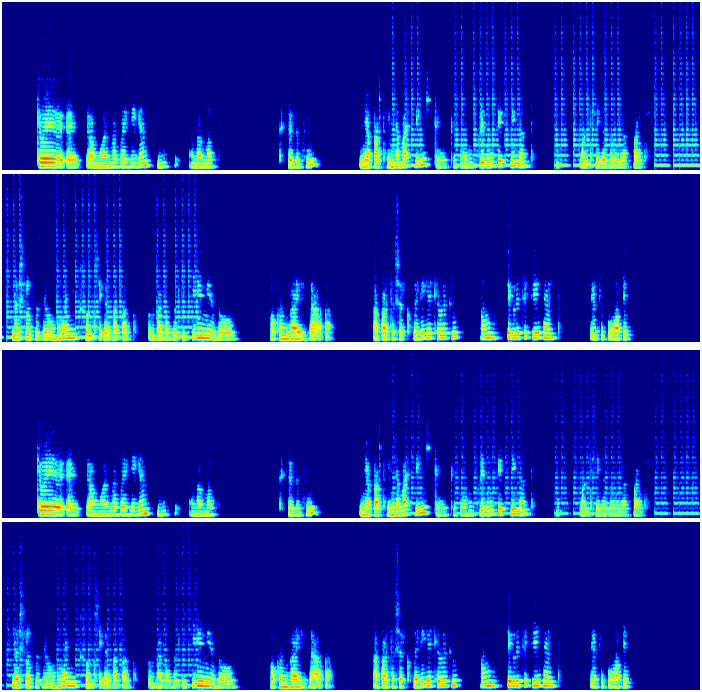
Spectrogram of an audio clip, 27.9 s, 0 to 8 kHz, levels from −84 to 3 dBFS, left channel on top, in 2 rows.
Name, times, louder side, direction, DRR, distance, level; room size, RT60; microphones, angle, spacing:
voice 1, 0.7-3.3 3.8-4.2 5.7-6.3 7.1-10.6 11.5-12.8 14.2-16.5 16.9-18.6 19.3-20.5 21.4-23.1 23.5-25.1 25.7-26.5, equal, 10° left, 0.5 m, -24 dB
sound 1, 7.8-8.5 9.0-10.5 11.0-12.5 13.0-14.5 15.0-16.5 17.0-17.9, left 7 dB, 90° left, 0.5 m, -41 dB
4.8 x 2.0 x 2.6 m
head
